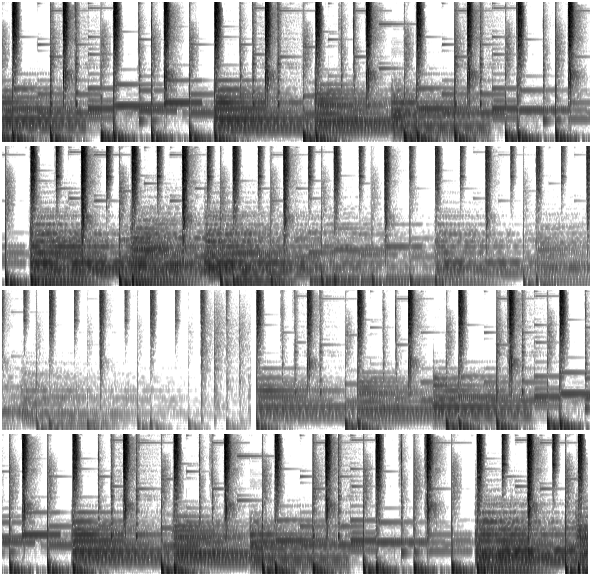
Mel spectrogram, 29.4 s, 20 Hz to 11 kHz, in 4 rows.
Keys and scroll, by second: 4.5 g, 5.4 m, 6.3 m, 7.8 v, 9.7 ctrl+[, 10.7 ctrl+], 11.9 v, 12.7 alt+Right, 13.5 Left, 13.5 Down, 13.7 Left, 13.7 Down, 13.9 Left, 14.4 alt+Right, 14.5 Left, 14.9 Up, 15.1 Left, 16.8 i, 18.0-19.2 typing, 20.0 ctrl+g, 22.0 ctrl+shift+], 22.4 ctrl+g, 25.9 ctrl+g.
